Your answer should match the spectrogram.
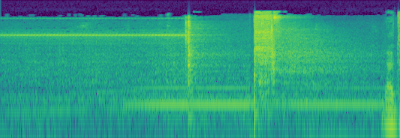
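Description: Steady electrical hum of machinery: a faint high whine that stops with a click just before halfway, a lower hum that sets in about a second in, and a short burst of noise a little past halfway.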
